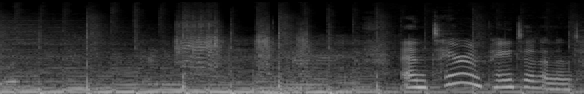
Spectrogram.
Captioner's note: drill whirring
